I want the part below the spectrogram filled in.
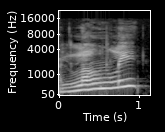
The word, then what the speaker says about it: lonely: Então, ó, lonely, não pronuncio o E do meio. People, sempre importante verificar a pronúncia dessa palavra, né? Que se escreve P-E-O-P-L-E.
